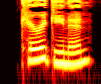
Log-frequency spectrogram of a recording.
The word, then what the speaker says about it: carrageenan: Carrageenan, pronounced carrageenan, is an FDA-approved food additive, also known as E407, that is derived from red seaweed and consists of large sugar molecules.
